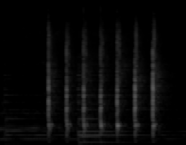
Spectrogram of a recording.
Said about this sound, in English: And this door, listen to me, the Holy Spirit, God, he can do anything he wants to do, but he's not going to force a door open on you. He's knocking. Can you hear him?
